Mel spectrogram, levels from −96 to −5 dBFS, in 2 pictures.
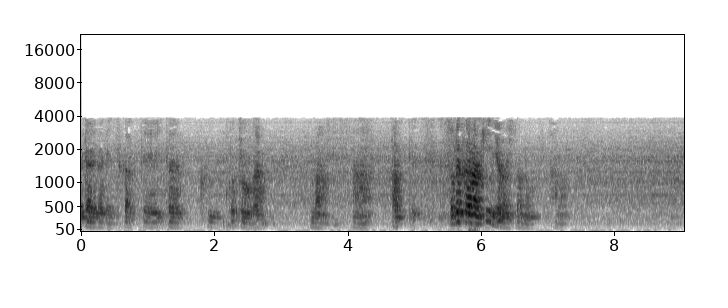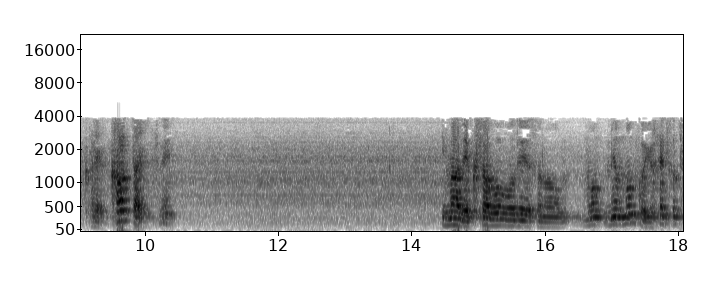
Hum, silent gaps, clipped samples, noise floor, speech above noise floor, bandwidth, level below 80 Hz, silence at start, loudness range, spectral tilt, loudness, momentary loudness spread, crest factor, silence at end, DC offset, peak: none; none; under 0.1%; -39 dBFS; 22 dB; 4 kHz; -58 dBFS; 0 s; 17 LU; -9.5 dB/octave; -17 LUFS; 25 LU; 20 dB; 0 s; under 0.1%; 0 dBFS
